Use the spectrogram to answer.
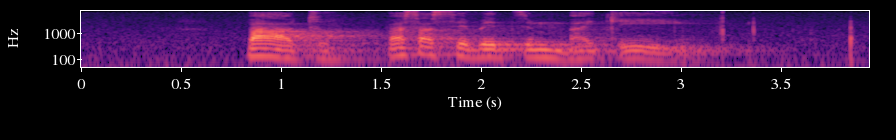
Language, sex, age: Southern Sotho, male, 25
